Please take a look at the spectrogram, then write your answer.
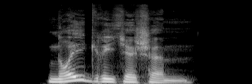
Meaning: strong dative masculine/neuter singular of neugriechisch
- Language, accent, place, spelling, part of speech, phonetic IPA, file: German, Germany, Berlin, neugriechischem, adjective, [ˈnɔɪ̯ˌɡʁiːçɪʃm̩], De-neugriechischem.ogg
